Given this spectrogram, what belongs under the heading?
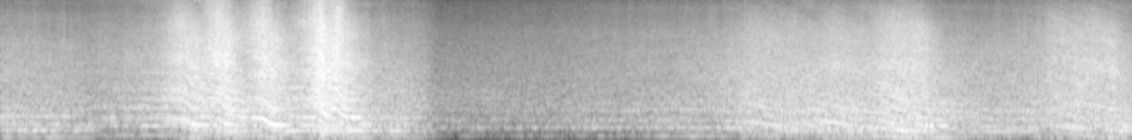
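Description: Next Gen Cup stock cars race at Las Vegas Motor Speedway in a video game, engines droning loudly as several cars pass in quick succession, with a quieter stretch before the engine roar builds again.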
